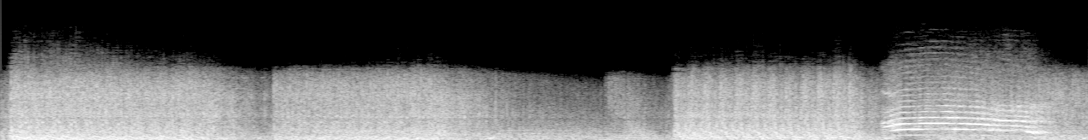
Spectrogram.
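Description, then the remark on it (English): Loud, dense battle gunfire during a beach landing under a dark sky, with landing craft coming in over the breakers: rapid machine-gun bursts roaring almost without break, with a few short lulls, and a wavering high-pitched whine rising over the barrage near the end. “The sky was dark, lit only as gunfire.”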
